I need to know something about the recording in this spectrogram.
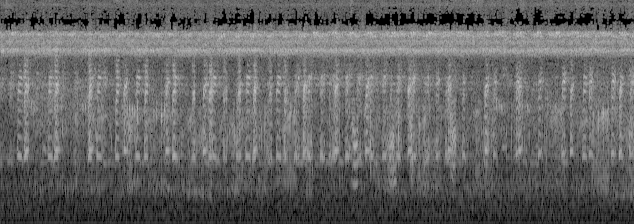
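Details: Many frogs calling together, their rough clicking croaks stacking into a dense, continuous rattle, with a thin unbroken insect drone above.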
